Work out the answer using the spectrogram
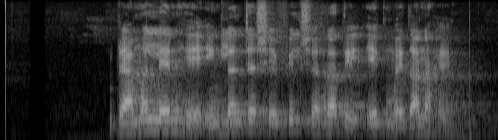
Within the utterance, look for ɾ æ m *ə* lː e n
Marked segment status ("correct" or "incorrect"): correct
